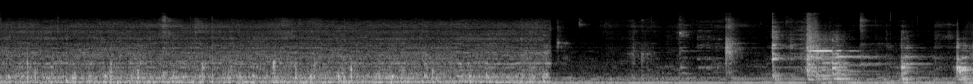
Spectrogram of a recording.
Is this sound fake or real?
fake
